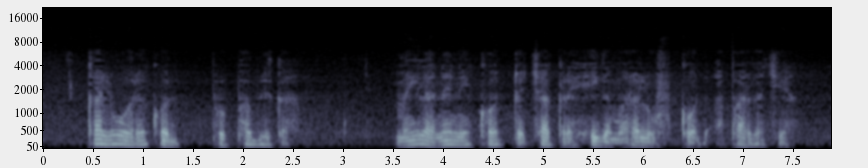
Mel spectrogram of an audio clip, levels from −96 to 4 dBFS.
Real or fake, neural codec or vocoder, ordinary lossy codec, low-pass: real; none; AAC, 32 kbps; 14.4 kHz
